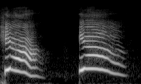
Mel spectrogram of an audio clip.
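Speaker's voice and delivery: put-on very high, loud, squeaky cat-girl voice. Mocking a common voice from the Final Fantasy online game, squeaky Final Fantasy voice. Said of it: "so high pitched and squeaky".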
